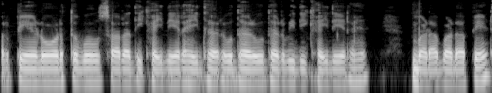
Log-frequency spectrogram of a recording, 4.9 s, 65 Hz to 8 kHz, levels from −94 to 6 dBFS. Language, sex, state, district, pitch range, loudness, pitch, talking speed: Hindi, male, Chhattisgarh, Sarguja, 110-120 Hz, -14 LUFS, 115 Hz, 245 wpm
